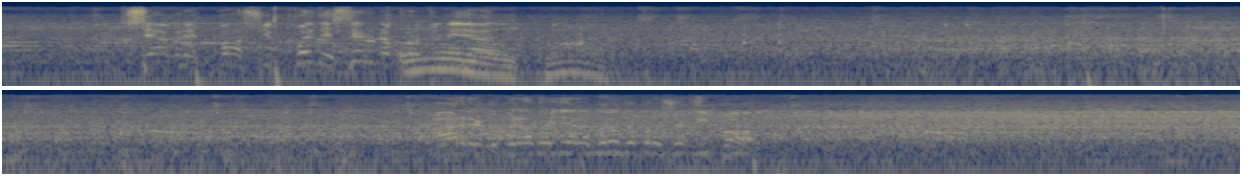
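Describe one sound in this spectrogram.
A stadium crowd roars steadily in the background.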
